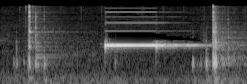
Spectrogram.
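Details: A steady high-pitched tone while the foot switch is pressed, between faint clicks: bipolar diathermy activation tone from a Surtron LED unit during set-up.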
